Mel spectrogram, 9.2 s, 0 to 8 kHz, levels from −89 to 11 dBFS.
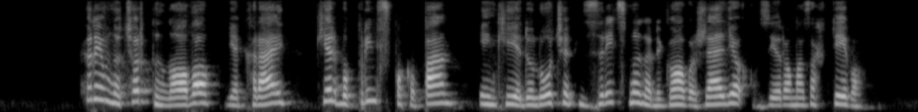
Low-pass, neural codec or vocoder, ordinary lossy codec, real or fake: none; codec, 16 kHz, 2 kbps, X-Codec, HuBERT features, trained on LibriSpeech; none; fake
